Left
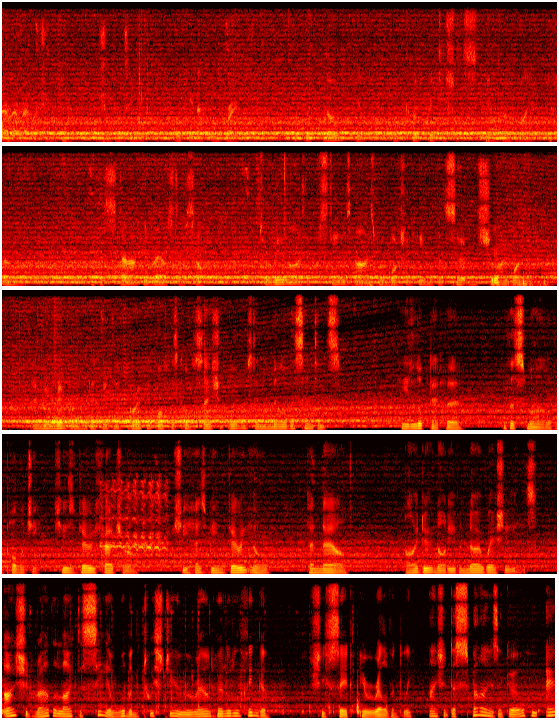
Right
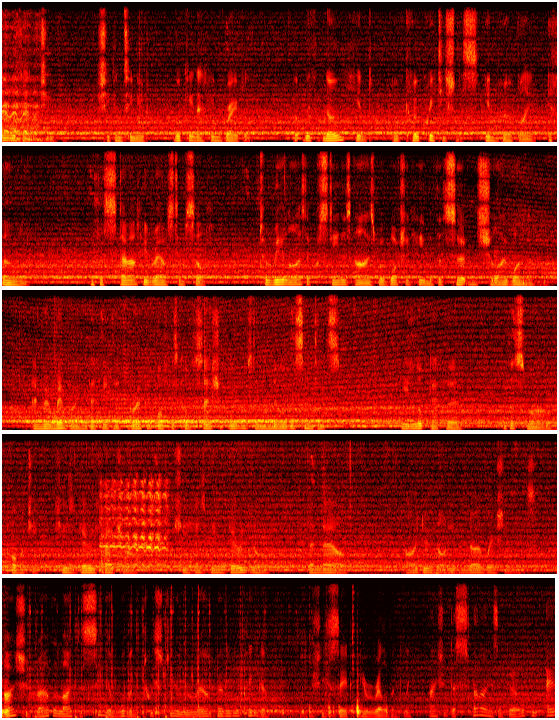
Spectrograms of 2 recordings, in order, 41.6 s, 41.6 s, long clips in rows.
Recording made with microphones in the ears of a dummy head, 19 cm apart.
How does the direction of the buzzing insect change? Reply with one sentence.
You can hear the buzzing insect move to the right.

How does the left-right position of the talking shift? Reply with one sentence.
In this clip you hear the talking move to the left.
